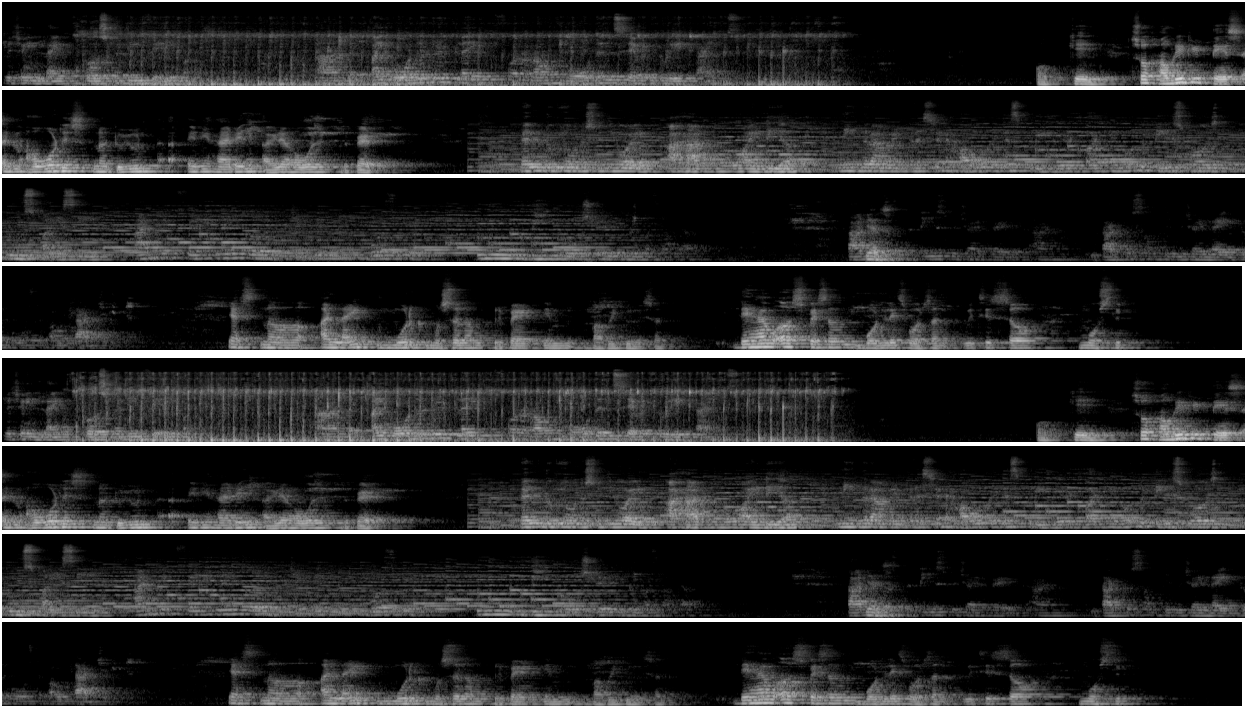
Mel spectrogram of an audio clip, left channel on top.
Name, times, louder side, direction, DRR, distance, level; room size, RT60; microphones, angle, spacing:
voice 1, 0.0-2.1 3.1-4.8 5.1-7.4 17.5-20.4 20.8-24.6 24.9-25.8 26.2-29.0 29.6-31.8 33.3-35.4 35.9-38.3, equal, 50° right, -4 dB, 2.2 m, -33 dB
sound 1, 0.6-8.5, right 5 dB, 70° right, 0.4 m, -34 dB
voice 2, 10.3-11.0 11.3-16.3 33.5-33.8 39.4-43.9 44.6-47.6 48.1-48.5, left 3 dB, 25° left, 6 dB, 0.4 m, -25 dB
sound 2, 17.1-31.4, equal, 20° right, 0.7 m, -37 dB
10.5 x 3.5 x 3.9 m, 1.1 s
head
